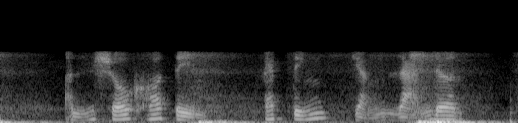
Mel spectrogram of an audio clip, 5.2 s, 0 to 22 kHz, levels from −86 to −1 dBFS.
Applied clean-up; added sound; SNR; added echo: none; Breathing; -5 dB; none.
